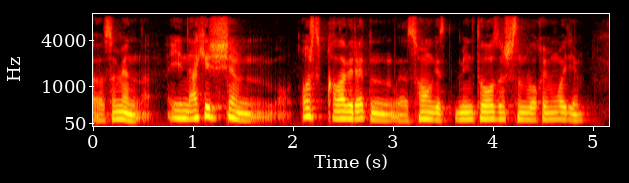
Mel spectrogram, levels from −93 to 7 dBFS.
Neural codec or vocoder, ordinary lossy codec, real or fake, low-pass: none; none; real; 7.2 kHz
